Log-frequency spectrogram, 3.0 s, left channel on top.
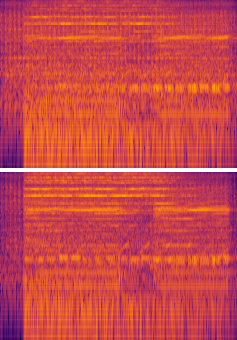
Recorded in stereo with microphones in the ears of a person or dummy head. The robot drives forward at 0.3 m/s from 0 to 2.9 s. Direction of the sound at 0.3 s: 30° right (ahead or behind).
